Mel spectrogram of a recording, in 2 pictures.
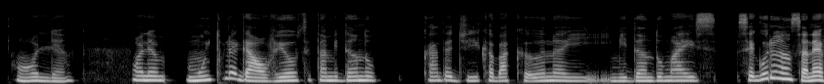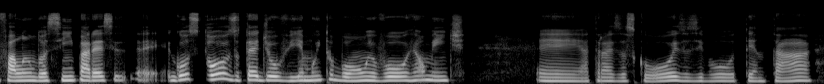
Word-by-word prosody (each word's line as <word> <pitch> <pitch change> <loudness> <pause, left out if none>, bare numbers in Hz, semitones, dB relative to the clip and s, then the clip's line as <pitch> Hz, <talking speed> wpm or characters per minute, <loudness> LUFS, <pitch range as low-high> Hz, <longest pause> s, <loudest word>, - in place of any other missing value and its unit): Olha 165 -2 -1 0.6
olha, 195 -2 +3 0.2
muito 195 +9 +2
legal, 175 - +3
viu, 165 +4 +2
você 190 +2 -12
tá 185 -1 -3
me 185 0 +2
dando 185 +1 +1 0.4
cada 185 0 -3
dica 170 +2 -4
bacana 170 0 -1
e 165 -1 -5
me 160 0 -1
dando 170 +2 0
mais 175 0 -2 0.2
segurança, 235 - +3
né, 195 +1 +7
falando 175 -1 +4
assim 190 +2 +1
parece 190 0 +2
é - - -10
gostoso 220 +2 +2
até 200 +2 +3
de 190 +1 -2
ouvir, 180 -2 +2
é - - +2
muito 200 +5 0
bom, 180 -2 +1
eu 180 - +2
vou 180 +2 +2
realmente, 190 0 -2 0.7
eh, 160 -3 -3
atrás 165 0 -7
das 155 0 -8
coisas 160 +2 -3
e 160 - -6
vou 160 +1 -6
tentar 160 +2 -5
180 Hz, 140 wpm, -21 LUFS, 165-190 Hz, 0.7 s, né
